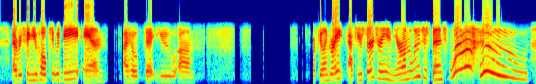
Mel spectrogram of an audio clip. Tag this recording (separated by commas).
Speech, Whoop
